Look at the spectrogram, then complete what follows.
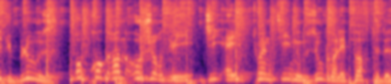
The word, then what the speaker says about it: GA-20: On commence direction Boston avec G20 ou GA20 si vous le prononcez à la française.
